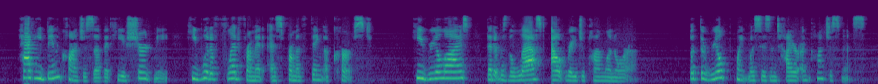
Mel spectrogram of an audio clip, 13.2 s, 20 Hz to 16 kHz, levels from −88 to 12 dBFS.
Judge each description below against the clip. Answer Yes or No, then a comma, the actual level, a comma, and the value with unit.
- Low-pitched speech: No, high, 215 Hz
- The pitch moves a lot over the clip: Yes, wide, 6.6 semitones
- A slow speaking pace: No, average, 175 wpm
